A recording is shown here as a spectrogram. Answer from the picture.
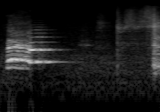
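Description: A man imitating animal sounds with his voice: a pitched call with a falling then held note lasting just under a second, then a short hissing sound that swells near the end.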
